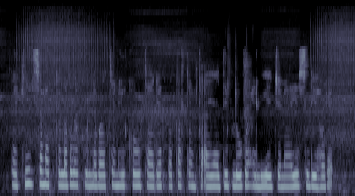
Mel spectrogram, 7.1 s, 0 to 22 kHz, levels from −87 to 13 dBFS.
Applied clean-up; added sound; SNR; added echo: none; Hiss; 19 dB; none.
